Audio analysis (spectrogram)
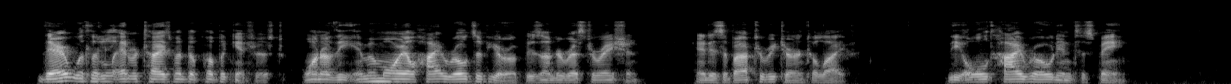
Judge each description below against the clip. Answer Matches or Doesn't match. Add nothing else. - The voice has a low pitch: Matches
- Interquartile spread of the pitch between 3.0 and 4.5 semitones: Matches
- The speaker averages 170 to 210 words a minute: Doesn't match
